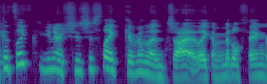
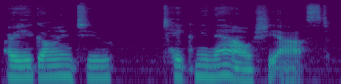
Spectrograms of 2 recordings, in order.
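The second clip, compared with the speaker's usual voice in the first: sultry reading; 3 semitones lower, 12 dB quieter than usual. Acted. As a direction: read it low and intimate. Reads romance excerpt aloud.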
